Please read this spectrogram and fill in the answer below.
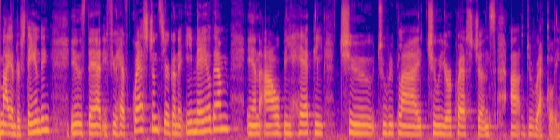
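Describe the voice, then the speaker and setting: A woman in a Brazilian Portuguese accent, at a very slow pace with very even loudness. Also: medium pitch for a woman, ordinary pitch variation. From southern Brazil. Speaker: professor and clinical psychologist. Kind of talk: lecture.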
